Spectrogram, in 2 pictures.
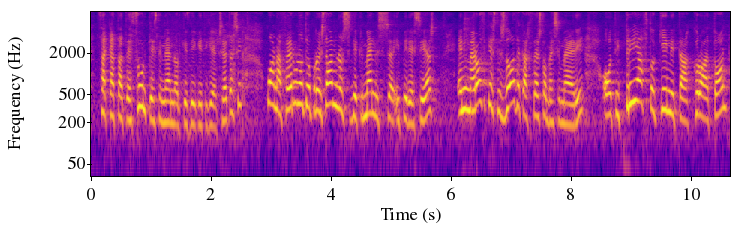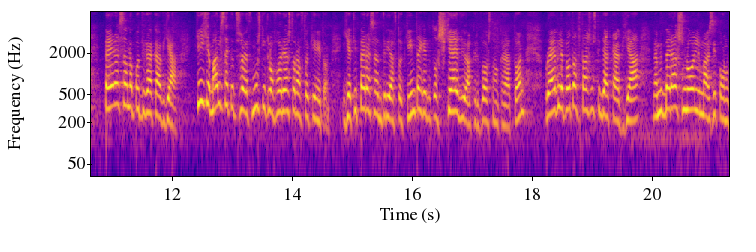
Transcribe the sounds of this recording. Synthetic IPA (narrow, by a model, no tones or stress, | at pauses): θɐkɐt̪ɐt̪e̞θunce̞st̪ine̞no̞ɾt̪iðiːcit̪icie̞kse̞t̪ɐsipuɐnɐfe̞ɾuno̞t̪io̞pɾo̞ist̪ɐmenost̪isiɲɟe̞kɾime̞nisipiɾe̞siɐs | e̞nime̞ɾo̞θice̞st̪izðo̞ðe̞kɐxθe̞st̪o̞me̞sime̞ɾio̞t̪it̪ɾiɐːft̪o̞cinit̪ɐkɾo̞ɐt̪o̞npe̞ɾɐsɐnɐpo̞t̪iɡɐkɐvʝɐ | ceiçe̞mɐlist̪ɐcet̪u̥sɐɾiθmusciklo̞fo̞ɾiɐst̪o̞nɐft̪o̞cinit̪o̞̰n | ʝɐt̪ipe̞ɾɐsɐnt̪ɾiɐft̪o̞cinit̪ɐʝɐt̪it̪o̞sçe̞ðio̞ɐkɾivo̞st̪o̞ŋkɾoɐt̪o̞n | pɾo̞e̞vle̞pe̞o̞t̪ɐɱft̪ɐsunst̪iŋɡɐkɐvʝɐnɐmimbe̞ɾɐsuno̞limɐzikon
